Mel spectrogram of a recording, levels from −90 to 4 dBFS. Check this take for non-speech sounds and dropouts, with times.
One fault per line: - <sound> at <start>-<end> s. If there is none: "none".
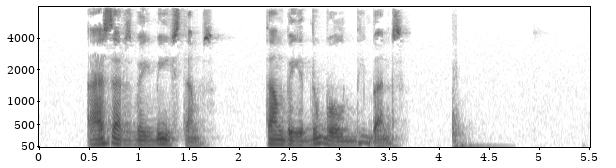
- thud at 4.1-4.8 s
